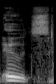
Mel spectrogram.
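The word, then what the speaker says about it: Ouzts: But he pronounces it oots.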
